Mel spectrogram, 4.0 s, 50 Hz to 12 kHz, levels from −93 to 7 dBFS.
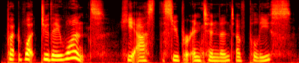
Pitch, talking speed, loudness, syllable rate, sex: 225 Hz, 165 wpm, -21 LUFS, 5.0 syllables/s, female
